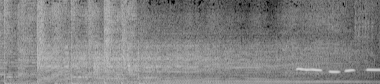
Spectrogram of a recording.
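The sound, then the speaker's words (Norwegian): Someone whistles a short, wavering tune near the end, thin and fairly faint above a loud, steady droning tone that fills the background. No one speaks. “Plystrer du?”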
